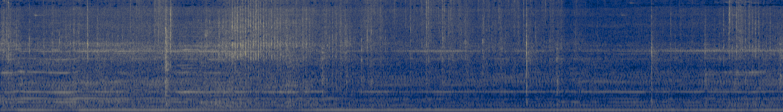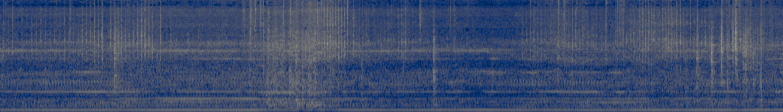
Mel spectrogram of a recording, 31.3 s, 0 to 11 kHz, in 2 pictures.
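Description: ASV RT-120 Forestry tracked loader's diesel engine running hard while its Fecon Bullhog forestry mulcher head spins, with scattered sharp cracks and snaps of wood and brush being chewed up.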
